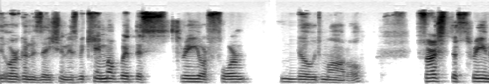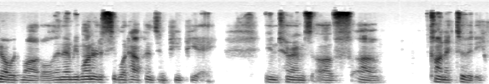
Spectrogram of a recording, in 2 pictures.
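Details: Adult male speaker; typical speech.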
